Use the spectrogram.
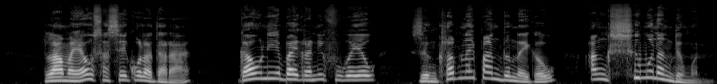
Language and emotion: Bodo, surprised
